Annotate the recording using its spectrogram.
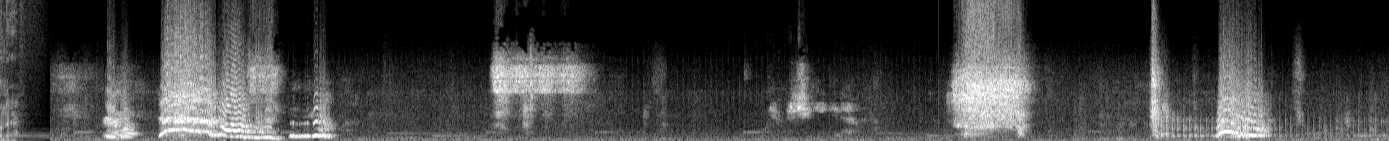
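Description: An elderly woman cries out in distress.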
